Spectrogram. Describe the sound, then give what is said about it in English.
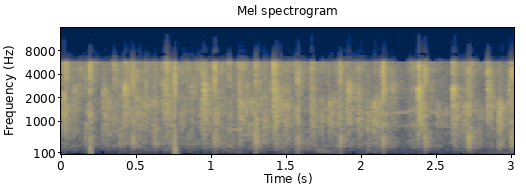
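An audience gives a round of applause at a talk, with rapid, crisp individual claps packed into a lively, fluttering ovation that stays fairly even. “So let's give them both a round of applause.”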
